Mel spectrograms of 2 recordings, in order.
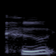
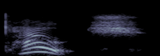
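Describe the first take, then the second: First: The vowel sounds like 'oo' in 'moon'. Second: The vowel sounds like 'ow' in 'cow'. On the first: This is how the street name is officially said. "it was spelled couch, and it was pronounced cooch" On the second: This is how the spelling seems to read. "I was like, it's couch"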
